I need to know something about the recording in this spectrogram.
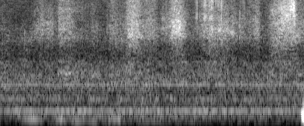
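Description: A hand brushes softly against paper.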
